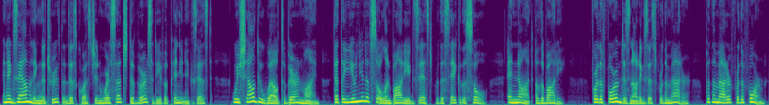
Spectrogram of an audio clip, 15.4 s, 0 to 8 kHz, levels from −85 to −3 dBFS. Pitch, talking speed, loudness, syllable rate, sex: 200 Hz, 215 wpm, -15 LUFS, 5.5 syllables/s, female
